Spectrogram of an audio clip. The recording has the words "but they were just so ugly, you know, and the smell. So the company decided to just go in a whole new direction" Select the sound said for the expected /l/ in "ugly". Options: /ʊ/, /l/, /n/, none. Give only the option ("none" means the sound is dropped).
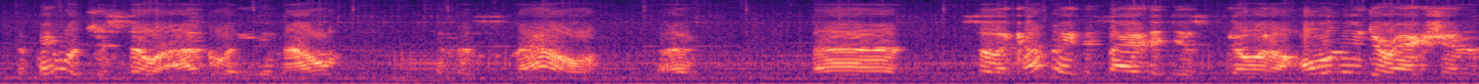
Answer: /l/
